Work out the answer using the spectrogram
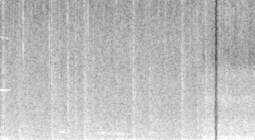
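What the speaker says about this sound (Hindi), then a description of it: "लगातार हो रही भारी बारिश से कई जिलों में हालात बिगड़े हुए हैं।" Heavy monsoon rain pours down steadily in India during July flooding, a dense, loud, continuous hiss of drops on surfaces with no break, briefly dipping for an instant near the end.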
